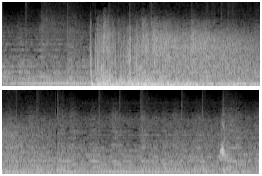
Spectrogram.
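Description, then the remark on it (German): A sudden loud explosion, added by computer to a fire scene in an action film, erupts about a second in, followed by a long roaring, crackling rumble of fire that slowly fades over several seconds, with a faint low hum underneath. “Und einfach noch eine Explosion und noch mehr Feuer eingebaut.”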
